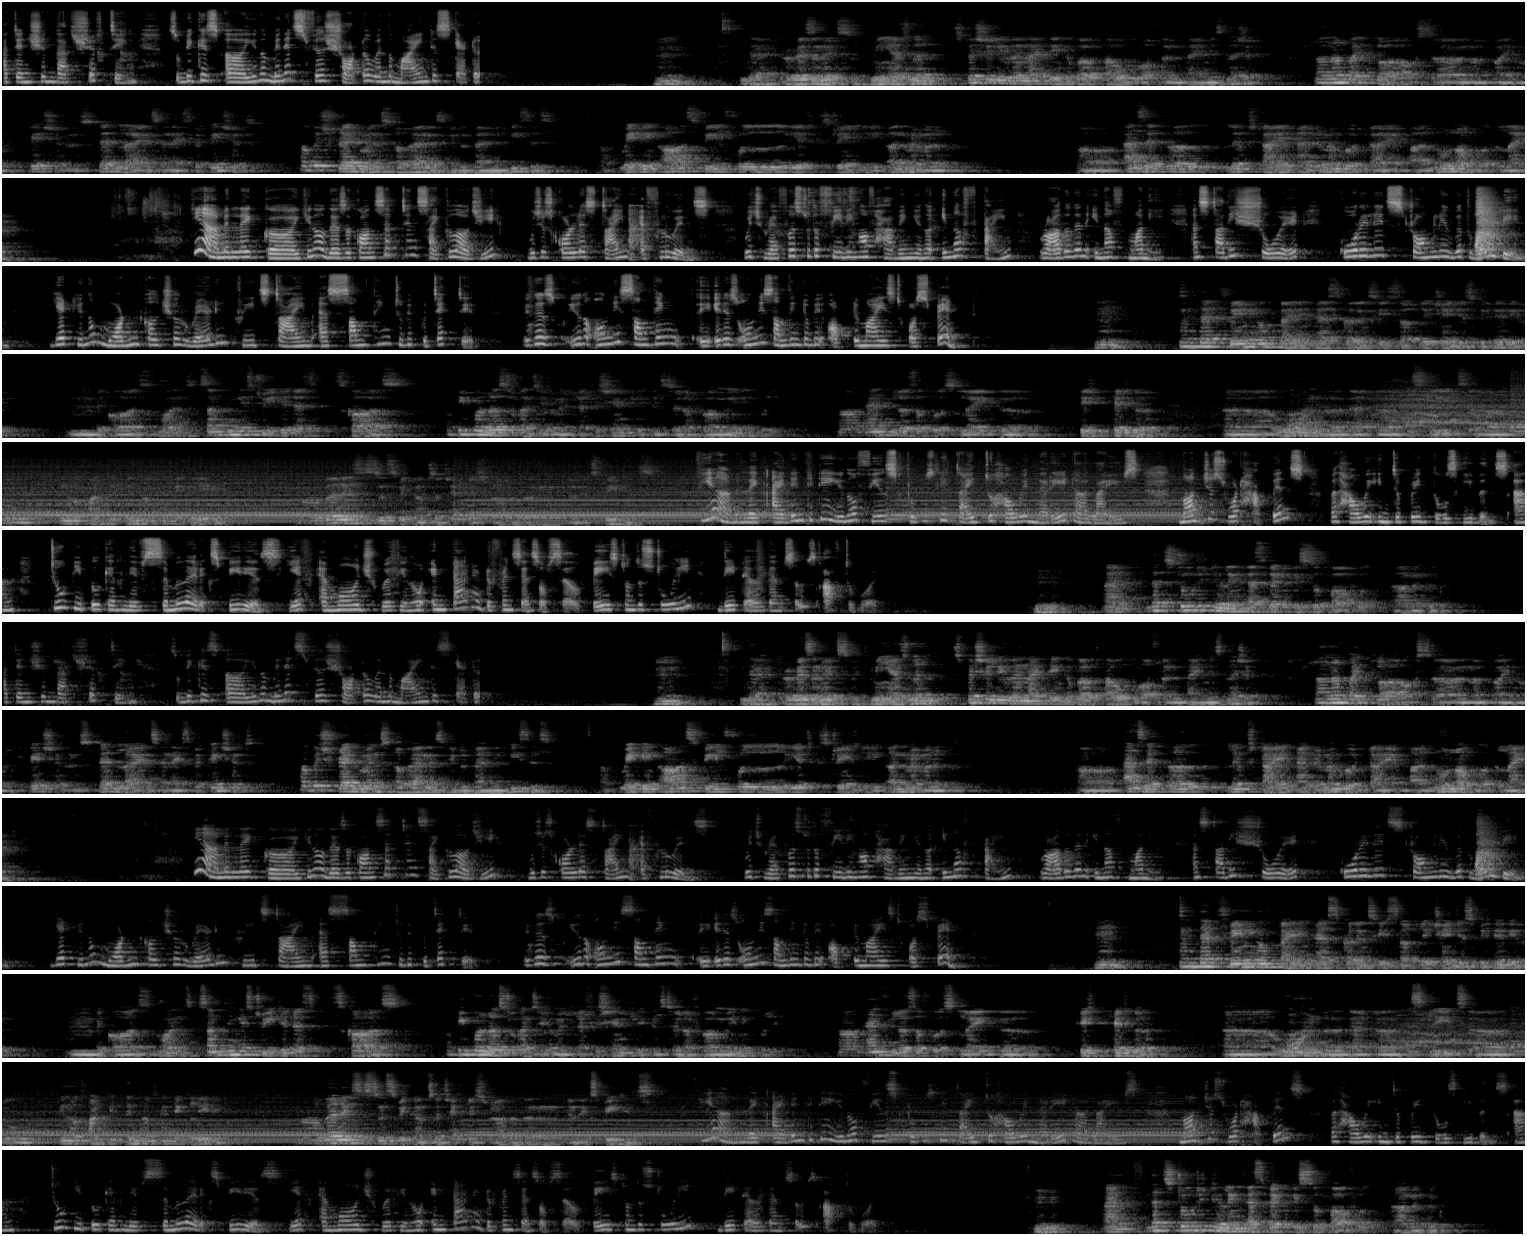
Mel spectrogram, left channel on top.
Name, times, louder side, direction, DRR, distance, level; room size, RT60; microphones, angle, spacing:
voice 1, 0.0-4.8 31.7-35.5 35.7-37.6 37.9-45.8 46.2-50.5 50.9-55.3 83.1-100.1, left 8 dB, 85° left, 0.3 m, -30 dB
voice 2, 6.5-12.5 13.0-17.8 18.2-20.7 21.2-24.8 26.0-30.6 56.6-56.9 57.5-61.0 61.6-64.9 65.4-68.7 69.3-71.2 71.7-72.5 73.1-78.4 79.1-82.7 83.1-83.2 101.7-102.0 102.4-105.8, right 1 dB, 45° right, 2.3 m, -33 dB
sound 1, 72.6-72.7 73.7-88.7, left 3 dB, 50° left, 0.8 m, -39 dB
10.5 x 8.9 x 8.1 m
head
